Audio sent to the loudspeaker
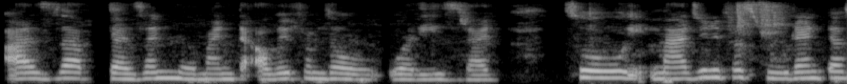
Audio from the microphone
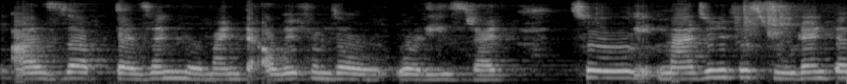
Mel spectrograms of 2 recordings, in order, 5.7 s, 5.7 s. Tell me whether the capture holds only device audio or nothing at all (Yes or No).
Yes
